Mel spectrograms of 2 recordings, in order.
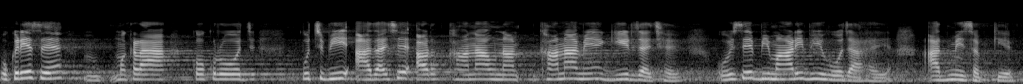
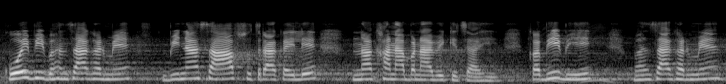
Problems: none marked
